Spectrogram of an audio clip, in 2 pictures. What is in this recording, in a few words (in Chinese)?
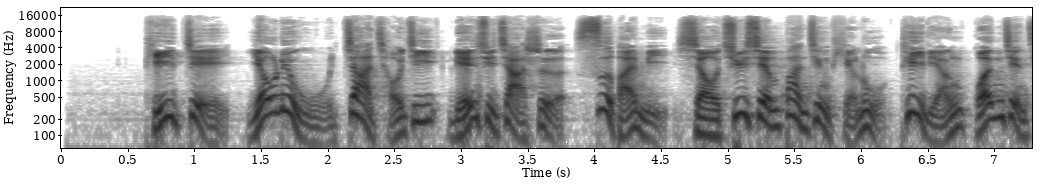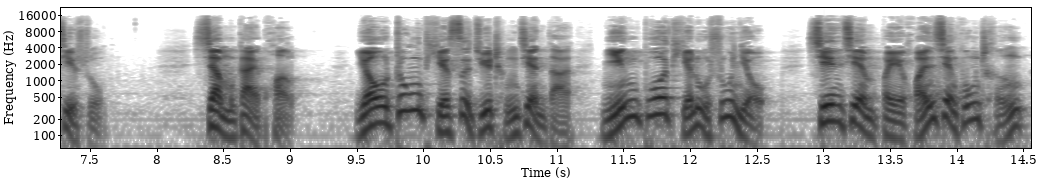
男 项目; 小曲线半径铁路T梁项目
